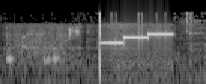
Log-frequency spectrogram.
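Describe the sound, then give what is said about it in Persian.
A dropped phone call, the disconnected line giving a click followed by three steady electronic tones stepping upward in pitch, each lasting about a third of a second, after a faint murmur of noise. “فکر میکنم قطع شد.”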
